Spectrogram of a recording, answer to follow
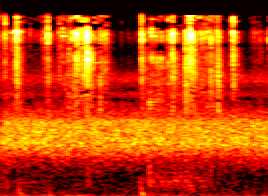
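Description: Faint scattered metallic clicks and ticks from a bunch of keys being handled, over a steady background hiss.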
